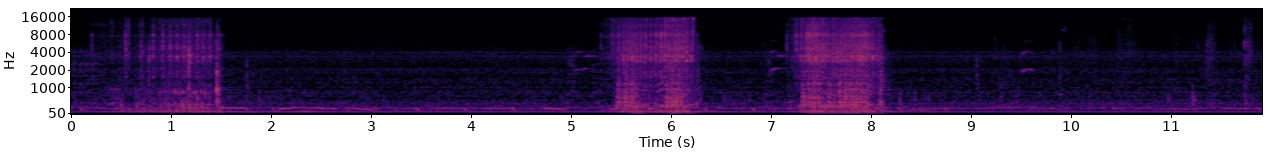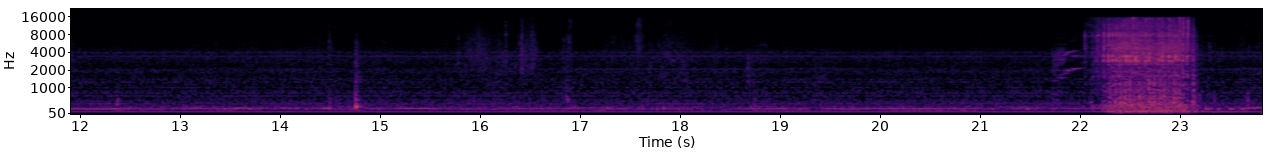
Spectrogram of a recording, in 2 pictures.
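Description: An electric sewing machine stitches an Igbo blouse in short bursts of rapid whirring, near and clear, separated by long pauses filled with a steady low electrical hum.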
